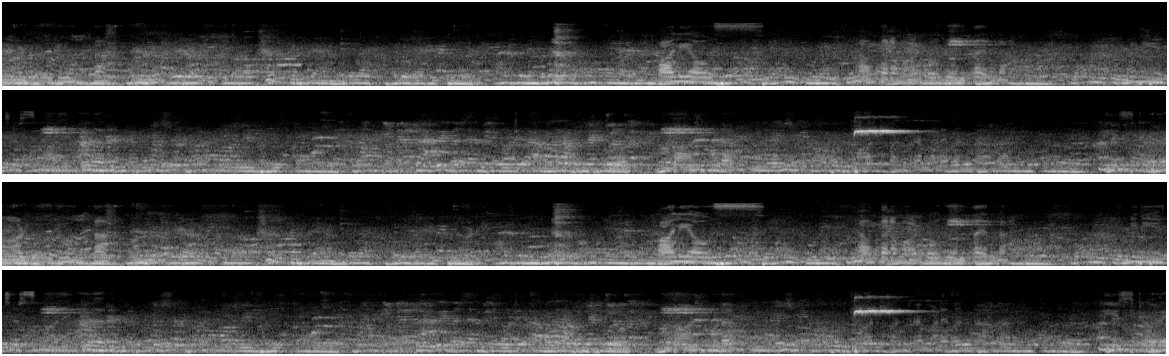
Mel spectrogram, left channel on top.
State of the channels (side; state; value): both; normal; correlation 0.72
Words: ಮಾಡ್ಬೋದು ಅಂತ ನೋಡಿ. ಪಾಲಿ ಹೌಸ್ ಯಾವ ಥರ ಮಾಡ್ಬೋದು ಅಂತ ಎಲ್ಲ ಮಿನಿಯೇಚರ್ಸ್ ಮಾಡಿಟ್ಟಿದ್ದಾರೆ. ಪಾಂಡ್ ಕೂಡ ಮಾಡಿಕೊಂಡ್ರೆ ಮಳೆ ಬಂದಾಗ ನೀರು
